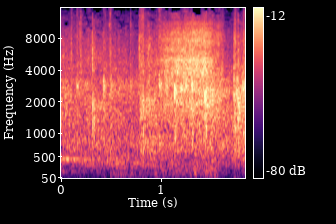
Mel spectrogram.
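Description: An audience claps steadily, a dense patter of many hands that swells noticeably louder partway through and carries on without any voices.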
